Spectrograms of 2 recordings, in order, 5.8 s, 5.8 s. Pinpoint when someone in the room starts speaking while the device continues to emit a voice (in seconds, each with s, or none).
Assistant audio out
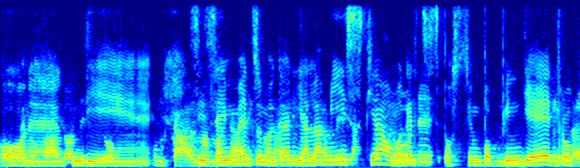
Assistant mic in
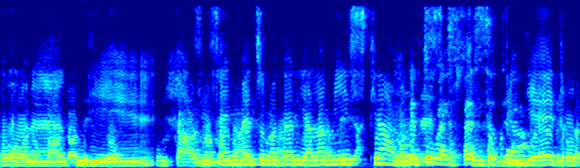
4.0 s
